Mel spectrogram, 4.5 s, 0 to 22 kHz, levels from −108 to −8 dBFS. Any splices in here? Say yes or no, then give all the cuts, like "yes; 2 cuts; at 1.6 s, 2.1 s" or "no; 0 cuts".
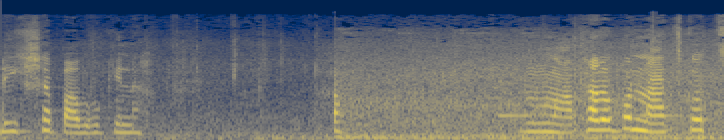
yes; 1 cut; at 2.1 s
